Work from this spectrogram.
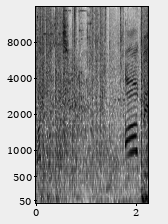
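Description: Rapid bursts of gunfire in the video game World War Z crackle continuously, loud and close, ending with a heavier blast.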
